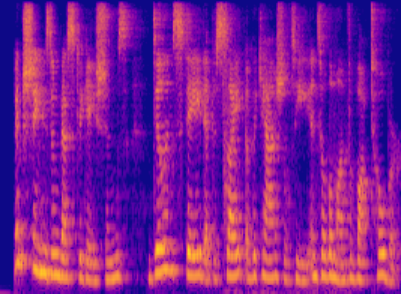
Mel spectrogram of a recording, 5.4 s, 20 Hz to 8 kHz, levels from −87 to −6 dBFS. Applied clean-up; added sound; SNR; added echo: neural mask model DeepFilterNet 3.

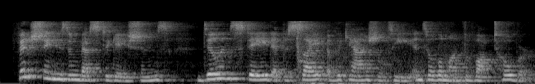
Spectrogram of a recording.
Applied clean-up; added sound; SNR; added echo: none; Mechanisms; 13 dB; reverberation time 0.7 s.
